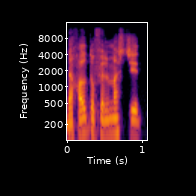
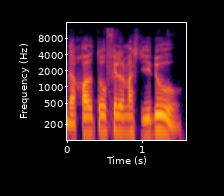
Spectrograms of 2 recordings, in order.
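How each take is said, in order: First: The last word ends with no final vowel. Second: The last word ends with an u vowel. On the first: "disukun-sukun aja" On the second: "Oh salah"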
